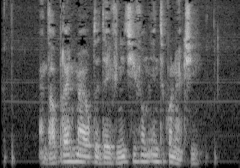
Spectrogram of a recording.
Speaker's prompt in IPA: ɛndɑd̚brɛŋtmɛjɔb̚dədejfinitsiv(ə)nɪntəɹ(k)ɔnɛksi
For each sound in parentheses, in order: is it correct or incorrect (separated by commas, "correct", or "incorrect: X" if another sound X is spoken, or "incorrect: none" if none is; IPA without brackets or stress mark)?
incorrect: ɑ, correct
